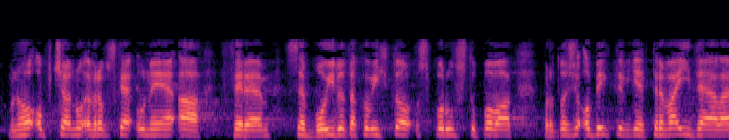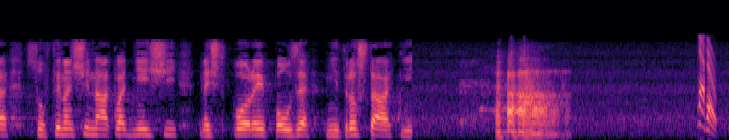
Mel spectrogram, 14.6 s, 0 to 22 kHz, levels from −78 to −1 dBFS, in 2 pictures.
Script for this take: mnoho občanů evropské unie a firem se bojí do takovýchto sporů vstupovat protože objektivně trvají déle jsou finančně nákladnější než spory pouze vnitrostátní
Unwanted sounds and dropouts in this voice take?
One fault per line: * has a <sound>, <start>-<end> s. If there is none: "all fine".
* has a laugh, 11.9-13.0 s
* has a chirp, 14.3-14.5 s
